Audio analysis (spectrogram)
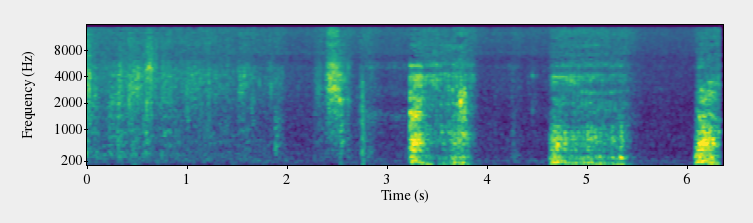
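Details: Growling from a confused Corgi indoors: a soft rumbling stretch, then three loud, rough, noisy bursts roughly every one and a half seconds, with some human voices nearby.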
